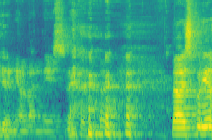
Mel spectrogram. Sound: laughs

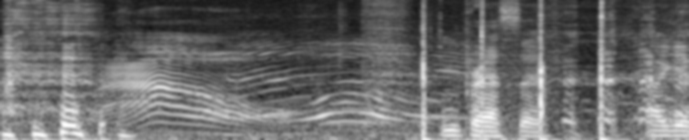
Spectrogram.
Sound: crowd murmuring

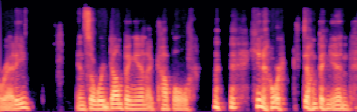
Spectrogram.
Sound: chuckles

